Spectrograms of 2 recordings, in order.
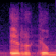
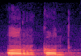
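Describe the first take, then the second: First: The word begins with a short 'i' vowel. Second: The word begins with a short 'u' vowel. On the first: The speaker calls it wrong. "لماذا لم أقول اركض مثلا وكسرت هذه الهمزة؟" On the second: The speaker calls it right. "لاحظوا أني أنطق قبل الراء همزة مضمومة"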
